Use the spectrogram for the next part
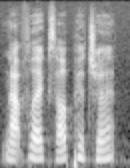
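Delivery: usual speaking voice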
